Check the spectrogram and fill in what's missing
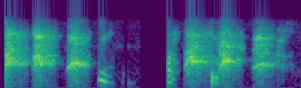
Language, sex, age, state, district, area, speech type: Assamese, male, 30-45, Assam, Morigaon, rural, conversation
